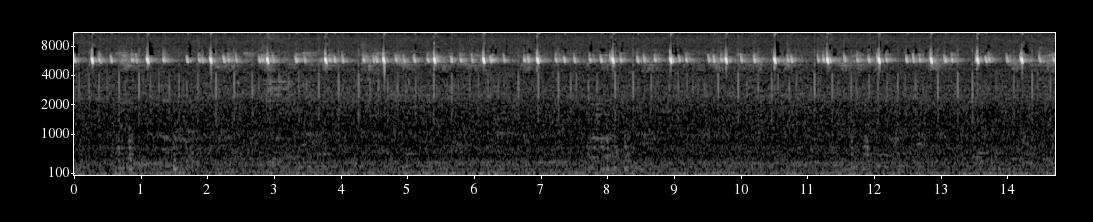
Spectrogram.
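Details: Continuous high-pitched cricket trilling, punctuated by brighter chirps spaced just under a second apart across the whole stretch, over a soft low-frequency background noise.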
